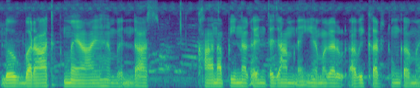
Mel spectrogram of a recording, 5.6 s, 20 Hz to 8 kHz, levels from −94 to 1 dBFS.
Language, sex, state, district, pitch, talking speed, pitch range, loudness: Hindi, male, Madhya Pradesh, Katni, 105 Hz, 170 wpm, 100-105 Hz, -20 LUFS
